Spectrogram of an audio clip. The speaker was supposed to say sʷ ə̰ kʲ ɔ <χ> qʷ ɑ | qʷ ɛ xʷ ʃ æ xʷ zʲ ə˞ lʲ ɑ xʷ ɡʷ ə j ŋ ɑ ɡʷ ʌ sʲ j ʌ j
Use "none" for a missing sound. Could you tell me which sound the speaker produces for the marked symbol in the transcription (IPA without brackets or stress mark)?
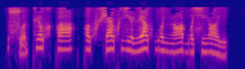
xʷ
